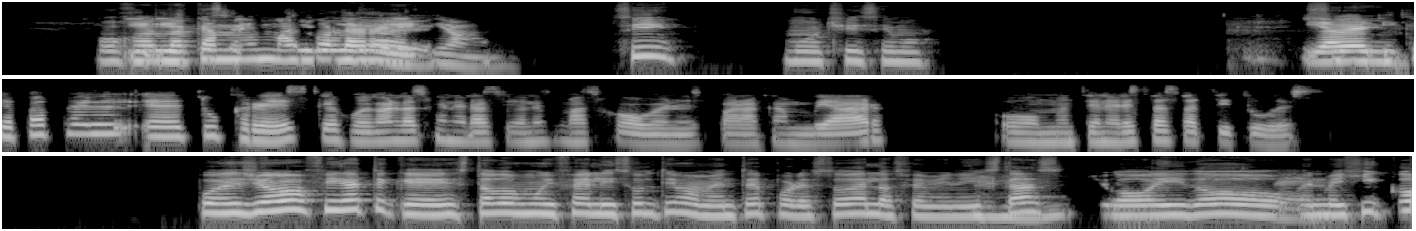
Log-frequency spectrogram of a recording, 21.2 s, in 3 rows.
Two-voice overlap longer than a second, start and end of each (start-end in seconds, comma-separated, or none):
0.6-2.2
